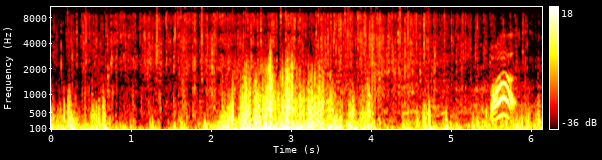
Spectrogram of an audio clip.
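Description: Sheep hooves patter quickly on gravel.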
